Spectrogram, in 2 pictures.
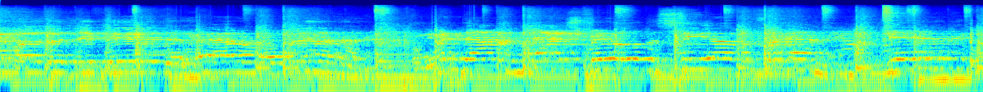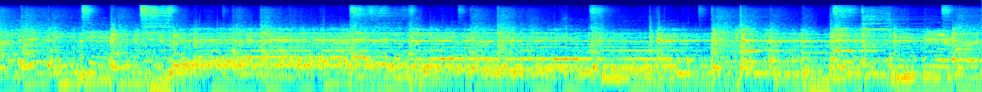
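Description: Live blues trio playing: electric guitar over upright bass and drum kit, with bending guitar notes.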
